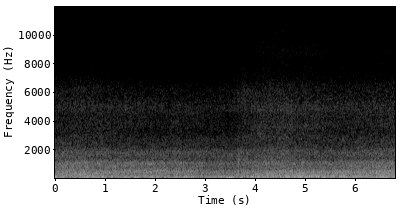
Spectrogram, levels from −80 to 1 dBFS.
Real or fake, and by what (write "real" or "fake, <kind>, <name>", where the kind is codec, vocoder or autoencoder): real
